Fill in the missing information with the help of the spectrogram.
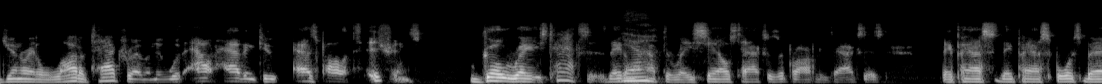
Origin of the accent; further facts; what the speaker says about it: Louisiana, United States; moved away; also born or lived in Tulsa, Oklahoma / Nevada; I grew up in Louisiana where the Marcello crime family was, you know, dominant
